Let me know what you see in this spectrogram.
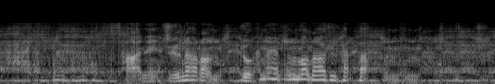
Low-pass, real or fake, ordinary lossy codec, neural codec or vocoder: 7.2 kHz; fake; AAC, 48 kbps; autoencoder, 22.05 kHz, a latent of 192 numbers a frame, VITS, trained on many speakers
